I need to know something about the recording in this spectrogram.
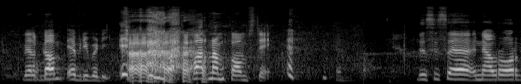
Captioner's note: laughter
